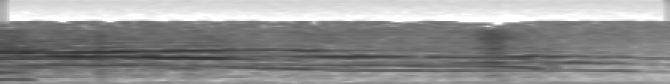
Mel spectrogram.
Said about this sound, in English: What's that? Cats. No, I'll break that up.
